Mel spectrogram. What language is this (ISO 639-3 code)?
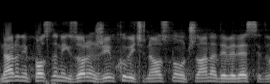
srp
